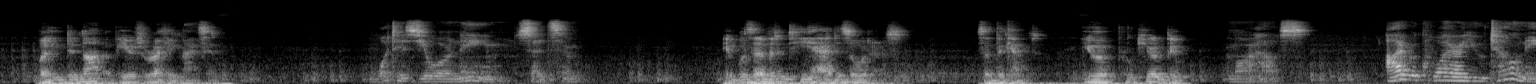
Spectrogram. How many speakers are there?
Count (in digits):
2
